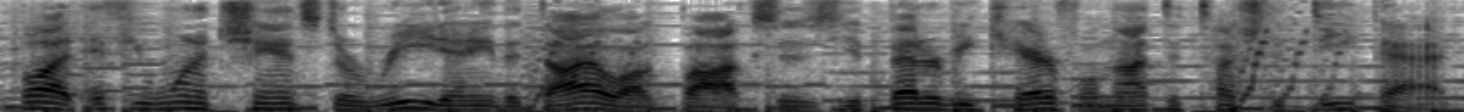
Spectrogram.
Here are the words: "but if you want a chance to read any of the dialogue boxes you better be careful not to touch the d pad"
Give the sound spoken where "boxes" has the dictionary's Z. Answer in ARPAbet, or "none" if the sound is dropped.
Z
